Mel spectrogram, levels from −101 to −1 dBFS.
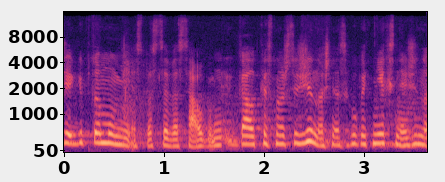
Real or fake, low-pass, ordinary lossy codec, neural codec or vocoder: real; 14.4 kHz; AAC, 64 kbps; none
